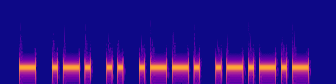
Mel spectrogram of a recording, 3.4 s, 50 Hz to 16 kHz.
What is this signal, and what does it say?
Morse code, heard as a keyed tone, about 22 wpm, 700 Hz. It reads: TRIP.
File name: practice / 22wpm / Sentences with 2-Word Phrases - 22wpm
